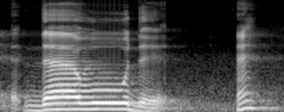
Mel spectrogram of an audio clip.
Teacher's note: മൂന്ന് അക്ഷരങ്ങൾ പറയുമ്പോഴും നമ്മുടെ നാവിൻറെ തലഭാഗം മേലെ മുൻപല്ലിന്റെ മുരടിൽ തട്ടിയിട്ടാണ് പറയേണ്ടത് നാവിന്റെ തല മേലെ മുൻപല്ലിന്റെ മുരടിൽ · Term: ദാൽ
